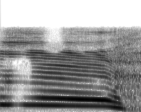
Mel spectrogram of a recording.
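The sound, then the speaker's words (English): A long, drawn-out yawn: a steady, voiced tone that holds for about a second, then slides down in pitch and trails off into a breathy exhale. No talking over it. “Oh, the official yawn.”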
